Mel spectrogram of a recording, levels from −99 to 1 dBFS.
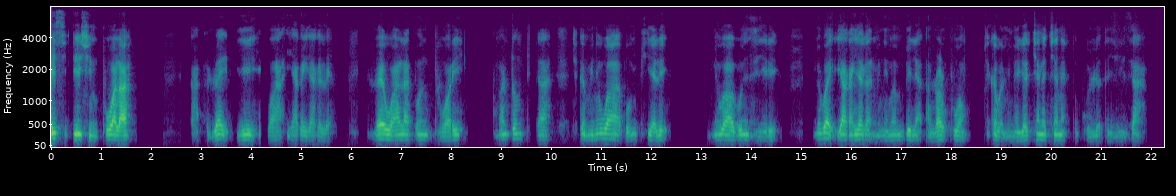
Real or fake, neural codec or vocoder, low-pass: fake; codec, 16 kHz, 2 kbps, FunCodec, trained on Chinese and English, 25 frames a second; 7.2 kHz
